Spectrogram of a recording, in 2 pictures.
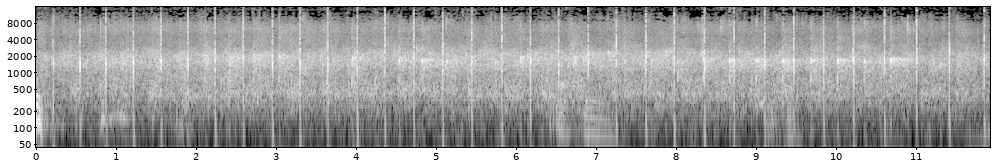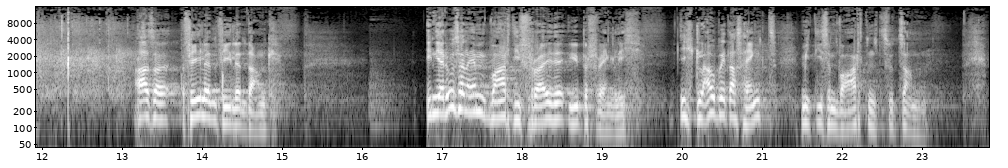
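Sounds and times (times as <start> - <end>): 
audience applause: 0.0 - 13.5
speech: 13.2 - 15.0, 16.8 - 23.8.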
